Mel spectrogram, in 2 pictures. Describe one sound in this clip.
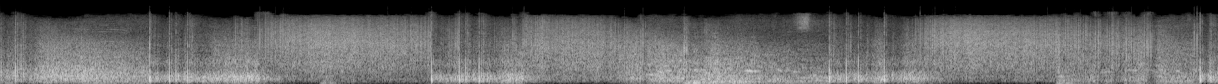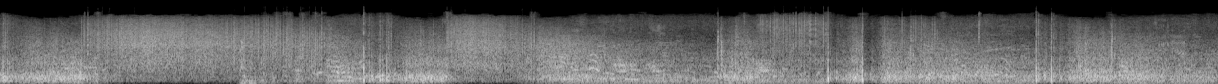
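Fireworks burst with sharp bangs overhead.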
